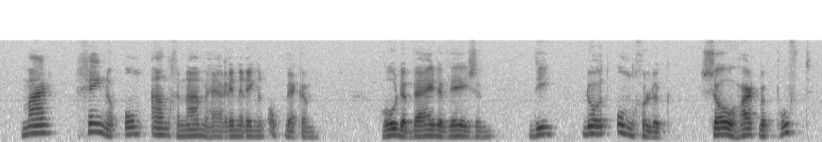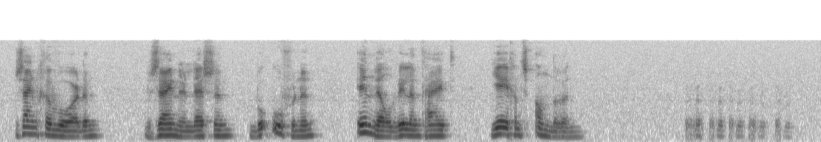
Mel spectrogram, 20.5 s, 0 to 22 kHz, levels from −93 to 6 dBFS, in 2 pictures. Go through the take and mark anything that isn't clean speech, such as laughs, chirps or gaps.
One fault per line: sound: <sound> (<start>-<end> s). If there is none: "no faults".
sound: laugh (18.8-20.2 s)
